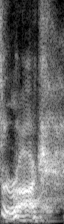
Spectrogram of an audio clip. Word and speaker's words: Cirak: So Chris Cirak is here.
